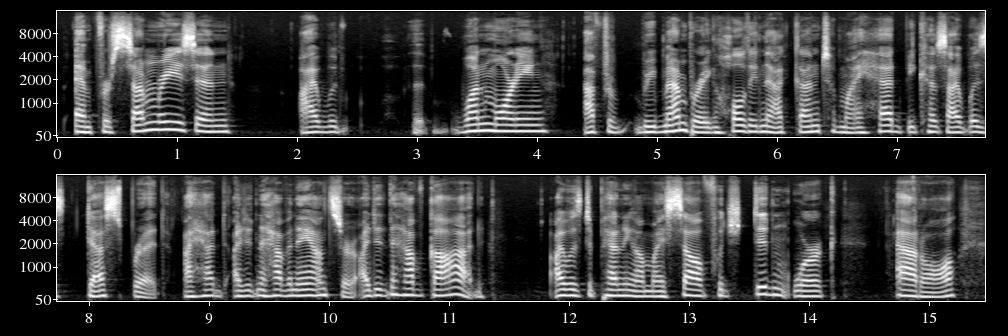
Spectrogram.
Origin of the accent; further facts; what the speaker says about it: Arcadia, California, United States; I'm from, uh, Arcadia, California, Southern Cal.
